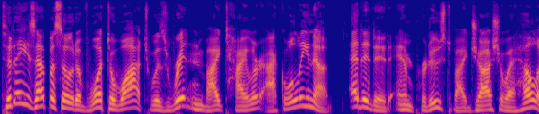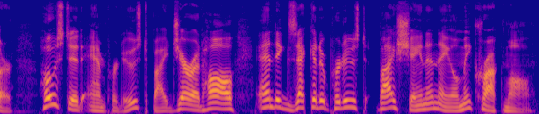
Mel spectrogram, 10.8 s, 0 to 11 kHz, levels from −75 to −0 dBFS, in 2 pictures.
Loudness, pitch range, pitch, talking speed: -23 LUFS, 170-235 Hz, 205 Hz, 165 wpm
